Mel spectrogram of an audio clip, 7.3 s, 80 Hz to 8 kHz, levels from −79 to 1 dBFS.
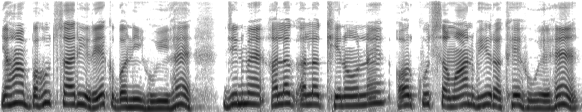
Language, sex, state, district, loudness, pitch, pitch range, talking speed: Hindi, male, Jharkhand, Ranchi, -11 LUFS, 210 Hz, 180-220 Hz, 150 wpm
